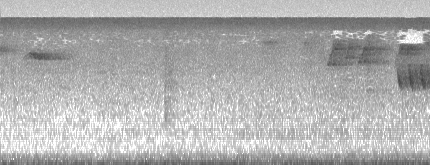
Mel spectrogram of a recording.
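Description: Birds chirping: a couple of short high chirps near the start, then a run of louder chirps in the last second, over a low steady hum.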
